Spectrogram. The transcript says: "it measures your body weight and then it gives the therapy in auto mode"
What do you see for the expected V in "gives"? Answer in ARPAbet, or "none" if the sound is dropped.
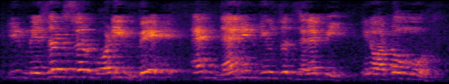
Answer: none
